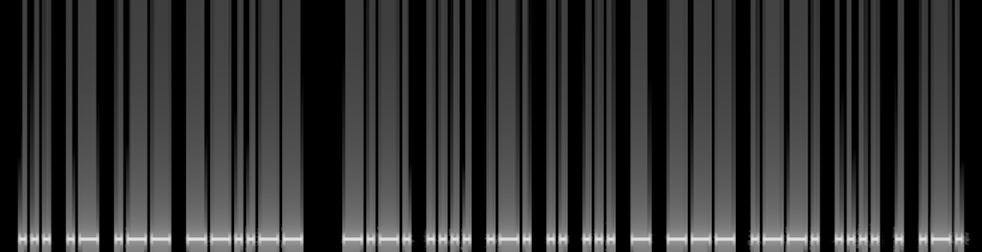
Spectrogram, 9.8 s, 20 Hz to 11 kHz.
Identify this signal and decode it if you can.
Morse code, heard as a keyed tone, about 20 wpm, 600 Hz. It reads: SAW, CHRISTOPHER
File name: cw-books / winnie-the-pooh / winnie-20wpm-page-0043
